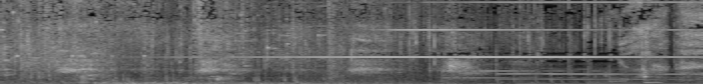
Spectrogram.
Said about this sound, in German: Da ist was eingekracht. Es ist explodiert.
